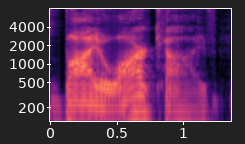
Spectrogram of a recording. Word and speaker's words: bioRxiv: Those are the questions an international team of scientists began to probe in a new study available on the preprint database bioRxiv.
